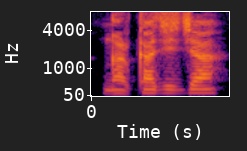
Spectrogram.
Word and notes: qarka jija: apatani

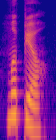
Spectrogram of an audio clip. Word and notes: mwpyò: Apatani

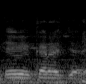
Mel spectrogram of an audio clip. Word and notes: vekeraja: Ansus

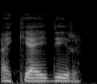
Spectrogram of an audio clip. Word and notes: ai kiai dire: Wamesa

